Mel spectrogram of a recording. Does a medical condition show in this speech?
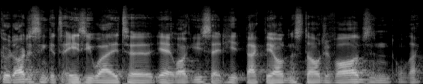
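No.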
